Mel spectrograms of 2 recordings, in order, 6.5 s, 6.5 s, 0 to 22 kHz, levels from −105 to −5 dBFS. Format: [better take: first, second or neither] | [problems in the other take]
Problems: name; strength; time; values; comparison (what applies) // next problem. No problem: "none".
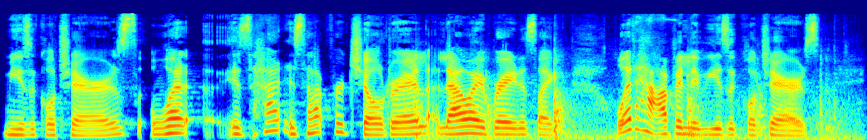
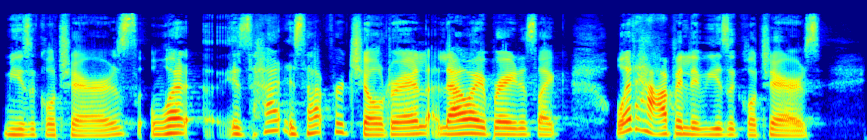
second | footsteps; noticeable; from 3 s on; peak 8 dB below the speech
